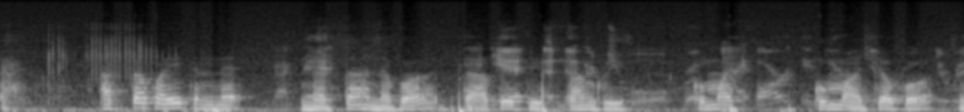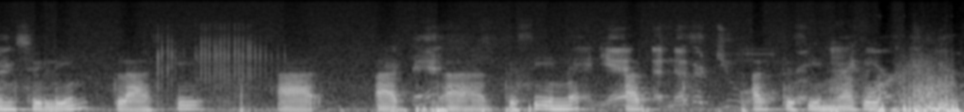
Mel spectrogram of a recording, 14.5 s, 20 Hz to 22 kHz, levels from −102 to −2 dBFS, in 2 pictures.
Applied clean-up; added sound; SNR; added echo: none; Fart; 20 dB; none.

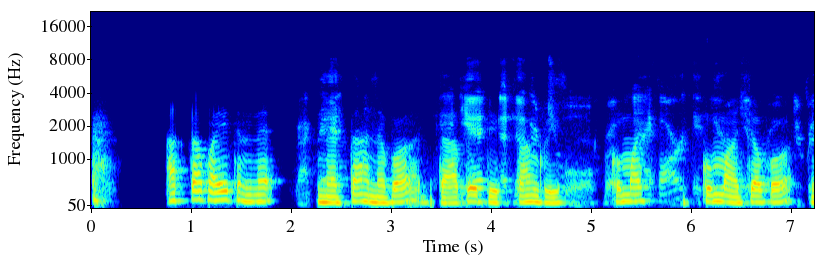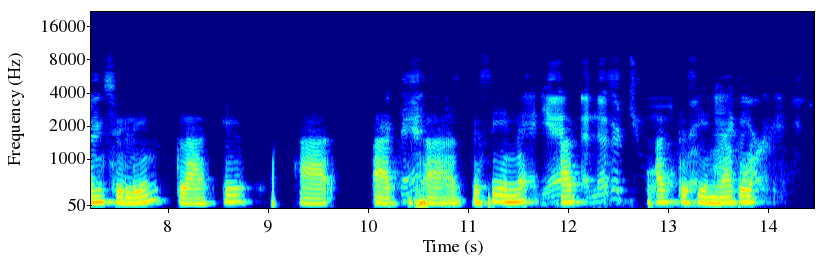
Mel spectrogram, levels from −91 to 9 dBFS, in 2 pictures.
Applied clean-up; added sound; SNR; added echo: neural mask model Resemble Enhance denoiser.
